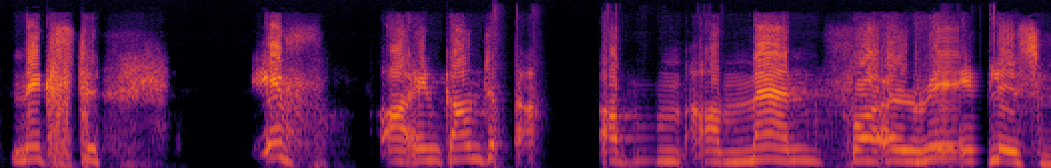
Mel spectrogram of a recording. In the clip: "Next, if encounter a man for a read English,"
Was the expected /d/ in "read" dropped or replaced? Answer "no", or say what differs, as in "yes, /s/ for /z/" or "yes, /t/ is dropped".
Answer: yes, /d/ is dropped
